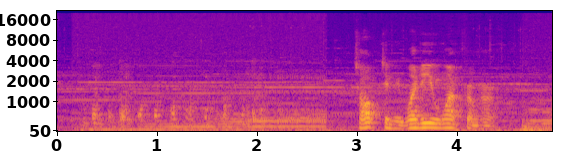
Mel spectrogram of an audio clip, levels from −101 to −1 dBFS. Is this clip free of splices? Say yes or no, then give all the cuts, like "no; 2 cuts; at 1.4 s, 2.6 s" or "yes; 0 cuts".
no; 1 cut; at 2.7 s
